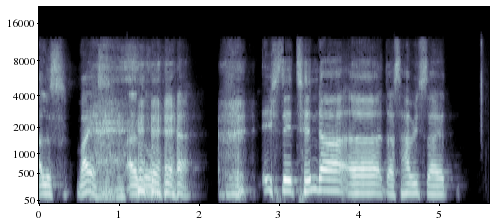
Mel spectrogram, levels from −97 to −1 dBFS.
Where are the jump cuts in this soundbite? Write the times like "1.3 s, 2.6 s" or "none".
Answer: 2.7 s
